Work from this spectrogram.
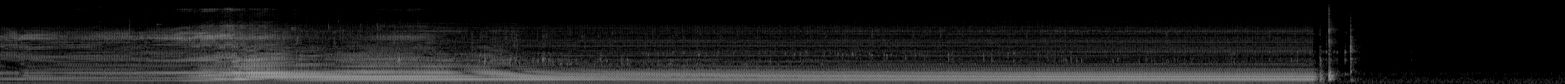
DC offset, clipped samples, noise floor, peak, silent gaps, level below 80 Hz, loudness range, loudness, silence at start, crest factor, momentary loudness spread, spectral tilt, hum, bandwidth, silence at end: under 0.1%; under 0.1%; -65 dBFS; -14 dBFS; none; -54 dBFS; 5 LU; -33 LUFS; 0 s; 18 dB; 9 LU; -5 dB/octave; none; 16 kHz; 2.1 s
